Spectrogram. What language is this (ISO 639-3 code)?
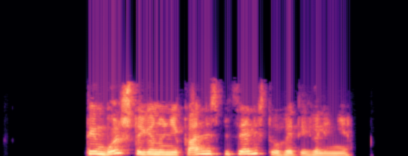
bel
